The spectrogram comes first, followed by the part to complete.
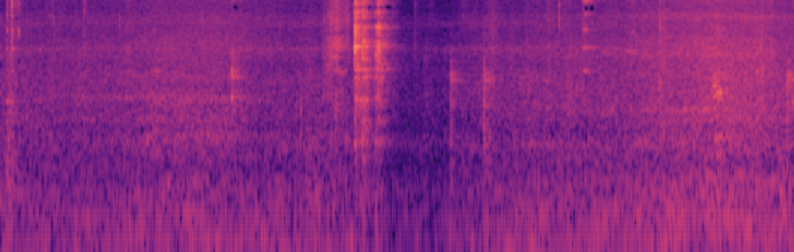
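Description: A spoon clinking against a bowl of noodle soup, with a few sharp clinks close together about halfway through, over a steady background murmur.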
